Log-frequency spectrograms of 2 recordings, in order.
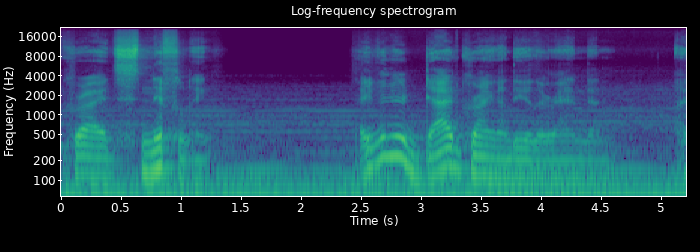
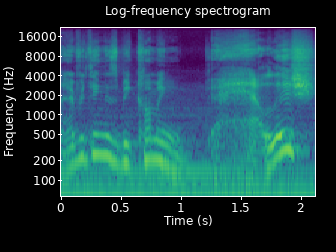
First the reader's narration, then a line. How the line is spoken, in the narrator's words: I said, stuttering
